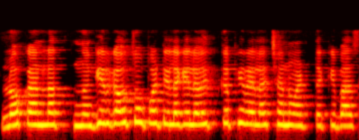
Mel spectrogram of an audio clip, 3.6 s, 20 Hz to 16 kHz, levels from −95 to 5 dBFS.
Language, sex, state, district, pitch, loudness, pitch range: Marathi, female, Maharashtra, Pune, 315 Hz, -23 LUFS, 300-340 Hz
